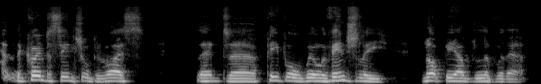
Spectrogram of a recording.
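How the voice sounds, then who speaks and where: Speaking at a fairly quick pace with an Australian accent, a man uses a dark, mellow tone at a fairly high pitch. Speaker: podcast co-host. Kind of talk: casual chat.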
